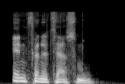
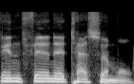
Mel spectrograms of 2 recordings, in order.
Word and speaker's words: infinitesimal: Infinitesimal. – Infinitesimal, isn't it? – You're so close. Infinitesimal. – I'm missing a syllable.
